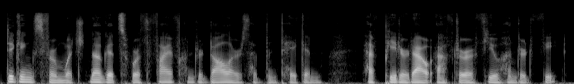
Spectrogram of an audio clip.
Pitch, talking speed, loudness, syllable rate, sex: 90 Hz, 200 wpm, -22 LUFS, 5.5 syllables/s, male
